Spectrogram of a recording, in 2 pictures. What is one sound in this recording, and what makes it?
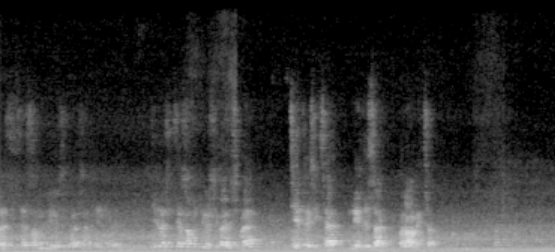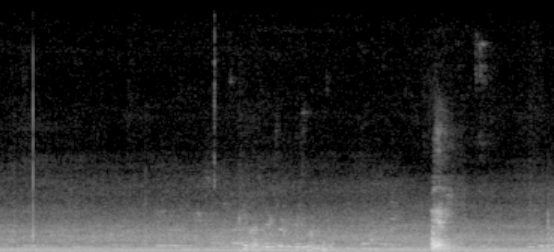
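An electric fan hums steadily.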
